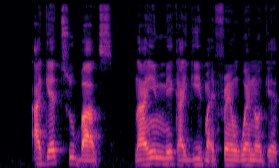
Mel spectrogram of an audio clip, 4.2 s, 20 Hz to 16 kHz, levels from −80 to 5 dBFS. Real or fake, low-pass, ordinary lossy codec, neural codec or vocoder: fake; 14.4 kHz; none; vocoder, 44.1 kHz, 128 mel bands every 256 samples, BigVGAN v2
